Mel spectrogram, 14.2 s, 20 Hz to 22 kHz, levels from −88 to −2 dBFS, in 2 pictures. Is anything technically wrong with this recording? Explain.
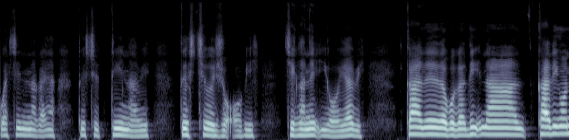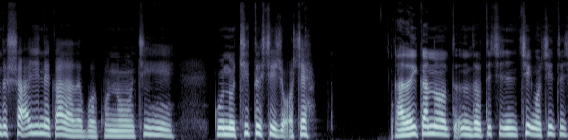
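No, nothing technically wrong can be heard here.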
